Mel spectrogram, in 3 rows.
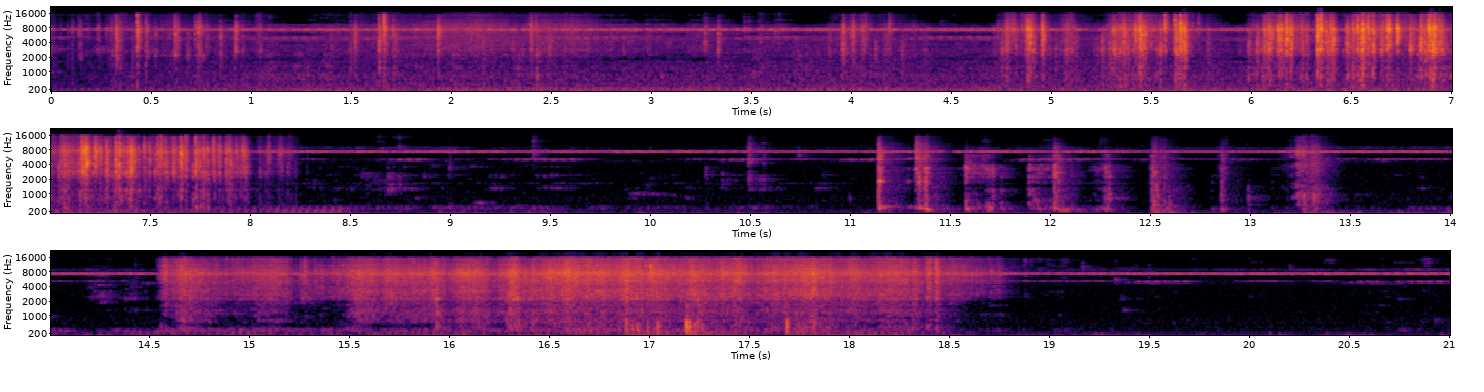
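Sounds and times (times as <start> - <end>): dense crackling and rustling: 0.0 - 8.2, 14.6 - 18.8.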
